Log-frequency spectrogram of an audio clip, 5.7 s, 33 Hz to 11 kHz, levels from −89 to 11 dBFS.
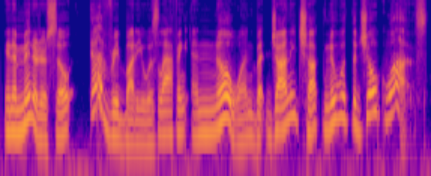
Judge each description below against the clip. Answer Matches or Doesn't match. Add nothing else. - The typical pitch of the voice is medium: Matches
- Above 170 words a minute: Matches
